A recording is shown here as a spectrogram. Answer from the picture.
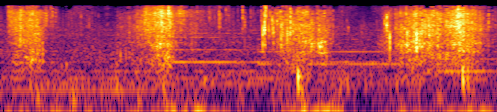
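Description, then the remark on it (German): Hiking boots crunch on a loose gravel path in a steady walking rhythm, each step a bright, gritty scrunch, over a low background rush of water at the bottom of the Bärenschützklamm gorge, below limestone walls. “Die ersten Wanderschuhe knirschen etwas ungeduldig auf dem Kiesweg.”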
